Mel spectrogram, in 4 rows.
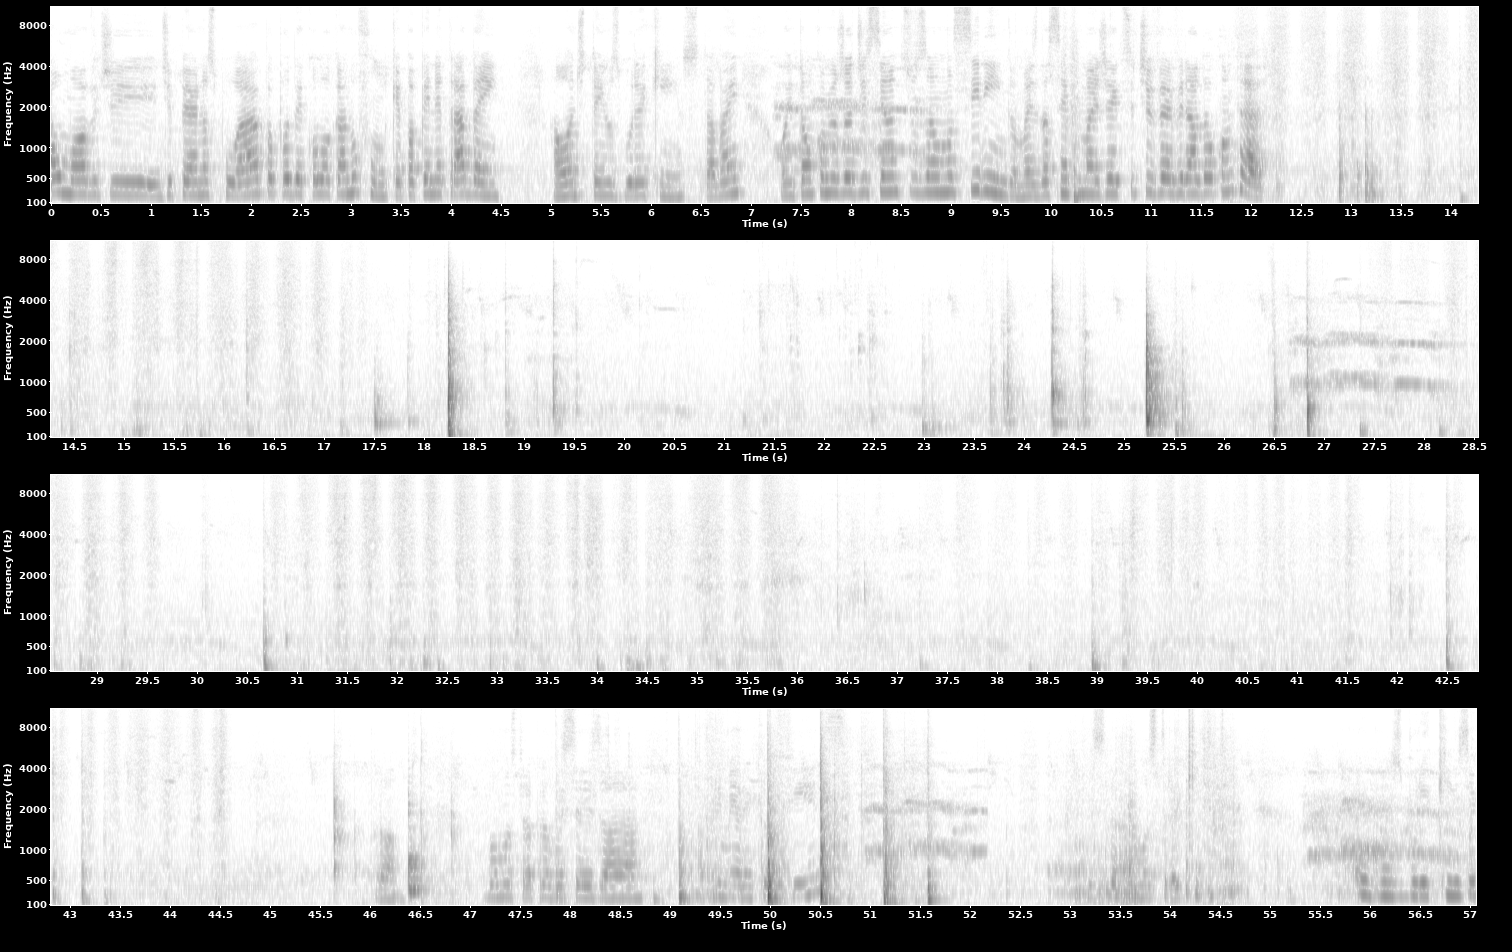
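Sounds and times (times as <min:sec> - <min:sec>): paintbrush scrubbing wood: 0:11.6 - 0:17.7, 0:27.3 - 0:29.7, 0:30.7 - 0:36.2, 0:37.2 - 0:41.7, 0:42.6 - 0:44.6
brush knocking wood and plastic tub: 0:11.8 - 0:18.6, 0:26.4 - 0:29.6, 0:30.6 - 0:36.0, 0:37.2 - 0:40.0, 0:40.7 - 0:44.3, 0:49.0 - 0:51.8.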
